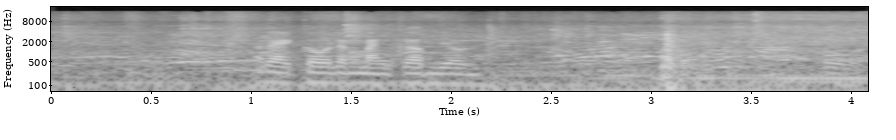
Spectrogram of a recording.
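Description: A crowd of adults chatter nearby.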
